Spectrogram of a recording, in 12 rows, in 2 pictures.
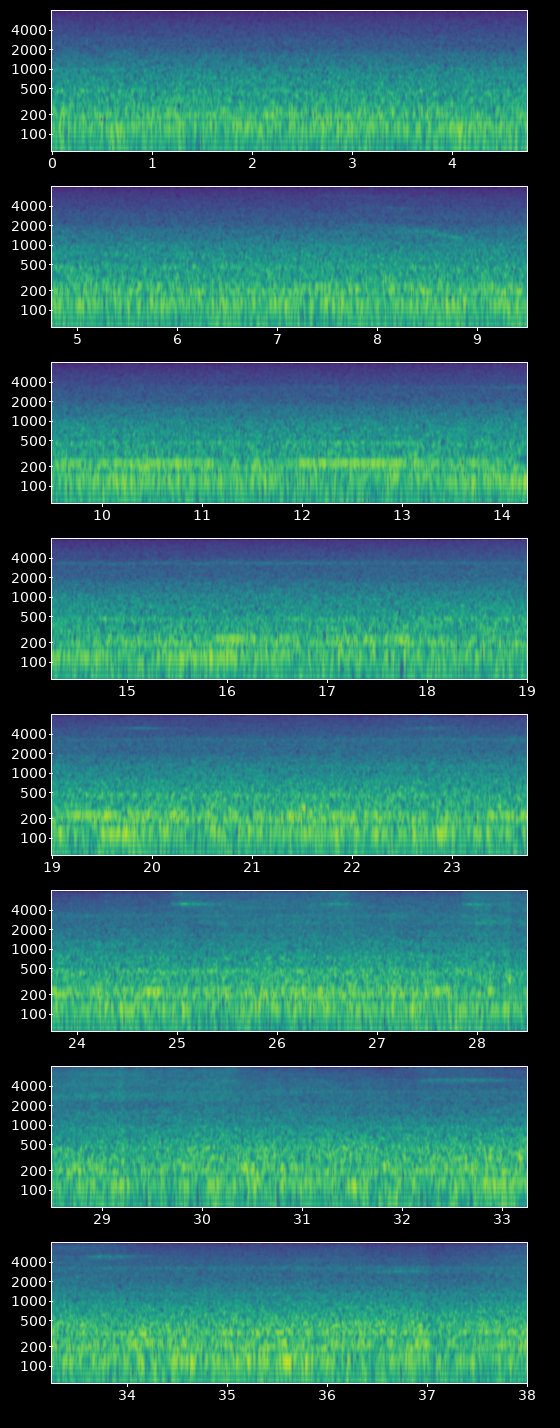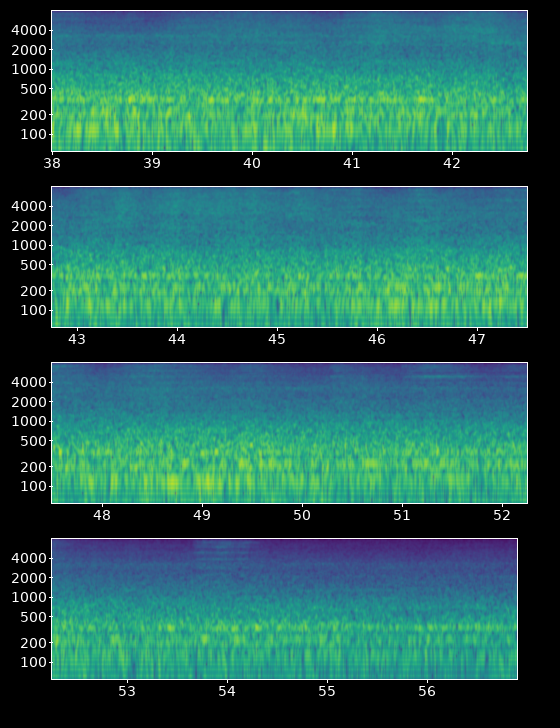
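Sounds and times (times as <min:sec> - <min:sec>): electric train rumble: 0:00.0 - 0:56.9
train wheel squeals: 0:07.6 - 0:09.2, 0:14.0 - 0:34.4, 0:35.8 - 0:38.6, 0:39.3 - 0:52.4.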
